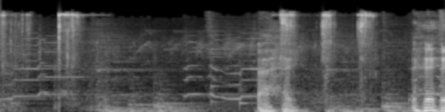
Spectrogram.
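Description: Metal cash coins clinking in a small wicker basket as a hand gathers them up. There are a few sharp chinks right at the start, then a second cluster of chinks later on, over soft background music.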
